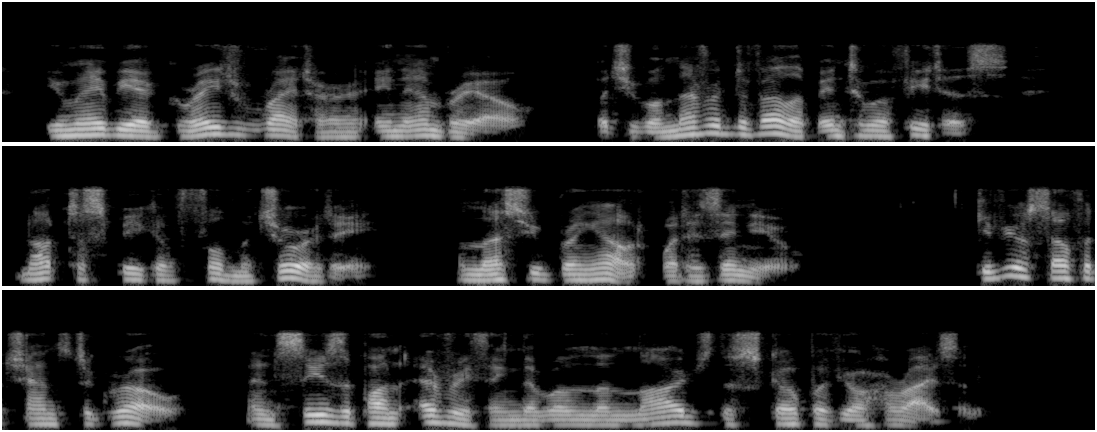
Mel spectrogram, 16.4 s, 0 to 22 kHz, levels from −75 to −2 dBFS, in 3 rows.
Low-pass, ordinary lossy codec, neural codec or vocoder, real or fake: 7.2 kHz; Opus, 16 kbps; none; real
